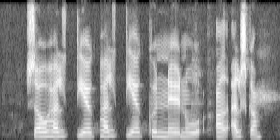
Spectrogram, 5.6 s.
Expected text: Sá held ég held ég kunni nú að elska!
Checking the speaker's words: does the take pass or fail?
pass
